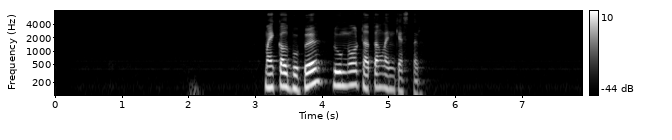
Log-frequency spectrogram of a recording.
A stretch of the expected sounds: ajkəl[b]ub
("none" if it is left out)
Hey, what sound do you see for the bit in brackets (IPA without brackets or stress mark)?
b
